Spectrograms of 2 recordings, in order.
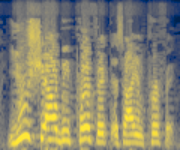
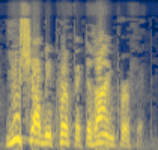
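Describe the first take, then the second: First: It is said as a reassuring promise. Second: It is said as a stern command. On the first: This is assured to happen. The speaker calls it right. "That's actually a promise" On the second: This is an order that must be obeyed. The speaker calls it wrong. "It's not a law"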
